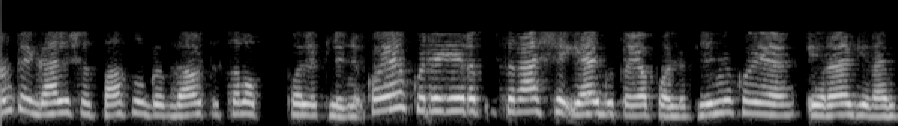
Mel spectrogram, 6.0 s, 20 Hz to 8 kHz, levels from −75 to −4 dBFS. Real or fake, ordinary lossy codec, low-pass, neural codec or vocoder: fake; AAC, 16 kbps; 7.2 kHz; vocoder, 22.05 kHz, 80 mel bands, Vocos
